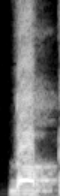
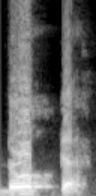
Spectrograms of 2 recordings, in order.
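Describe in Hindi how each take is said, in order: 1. पहला स्वर खुली 'aa' ध्वनि है। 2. पहला स्वर गोल 'o' ध्वनि है। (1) "तो हम ये आ की ध्वनि लिख दी" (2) "और ये वाली ओ की ध्वनि है"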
